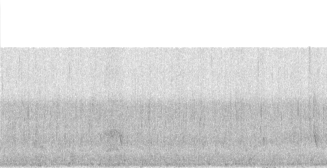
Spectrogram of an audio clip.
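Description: A shallow rocky stream running steadily, an even wash of flowing water.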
